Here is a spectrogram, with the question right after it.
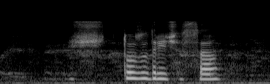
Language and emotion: Russian, neutral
